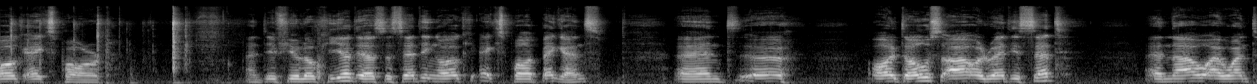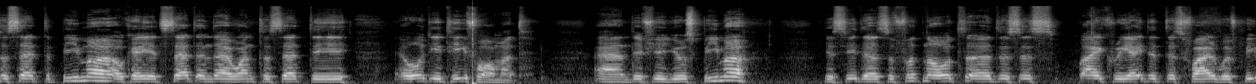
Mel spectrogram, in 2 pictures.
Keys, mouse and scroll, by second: 0.0-1.6 typing, 2.0 Return.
